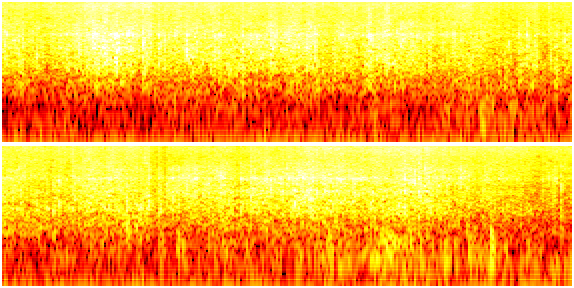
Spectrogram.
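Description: Skis sliding and scraping over groomed snow, a steady hiss that swells and eases a few times.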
